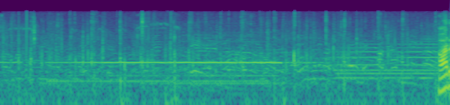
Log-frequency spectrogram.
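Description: Soft, sustained music chords under faint background voices, with a scatter of light clicks from donkey hooves clip-clopping and feet walking.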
